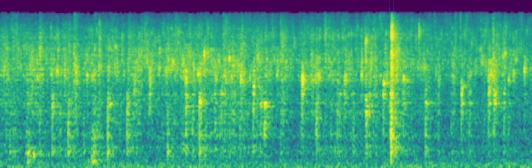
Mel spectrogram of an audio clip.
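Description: Flour-coated oysters shallow-frying in hot corn oil in a frying pan: a steady sizzle with fine crackling, and one sharp click about four seconds in.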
